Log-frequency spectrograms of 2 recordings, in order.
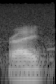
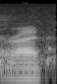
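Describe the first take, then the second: No difference in how they are said.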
